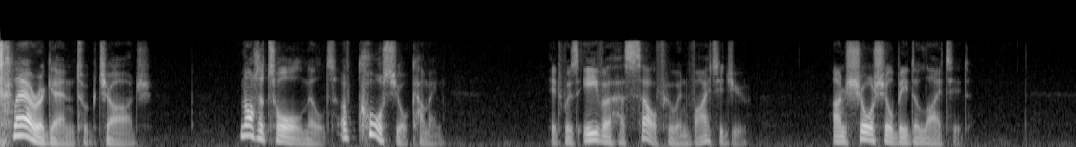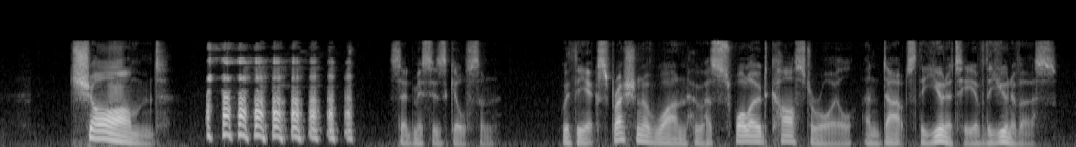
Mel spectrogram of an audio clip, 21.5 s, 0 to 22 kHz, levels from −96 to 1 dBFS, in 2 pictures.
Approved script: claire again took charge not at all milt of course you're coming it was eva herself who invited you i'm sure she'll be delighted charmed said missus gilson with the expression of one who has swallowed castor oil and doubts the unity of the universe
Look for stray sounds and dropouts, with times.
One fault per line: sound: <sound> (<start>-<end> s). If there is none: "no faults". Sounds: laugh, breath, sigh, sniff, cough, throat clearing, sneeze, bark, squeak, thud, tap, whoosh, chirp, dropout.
sound: laugh (12.8-14.4 s)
